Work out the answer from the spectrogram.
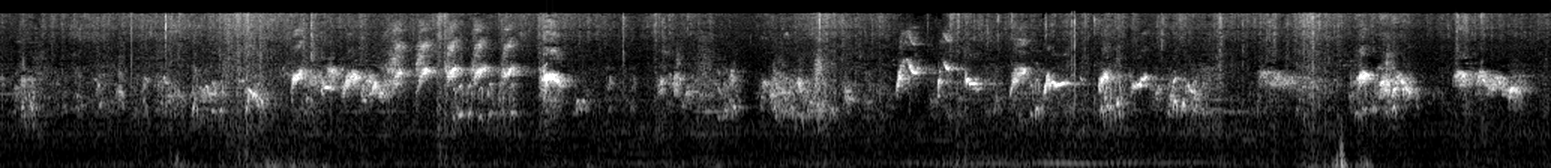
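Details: Many red-whiskered bulbuls (Pycnonotus jocosus), about a thousand being released, chatter together in a dense run of bright, bubbly chirps and short whistled notes, with wingbeats and a low background hum.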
